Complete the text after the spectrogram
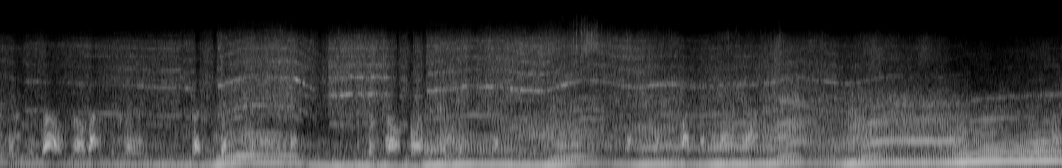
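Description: A buggy engine roars and revs up and down as the buggy races around a dirt track outdoors.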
